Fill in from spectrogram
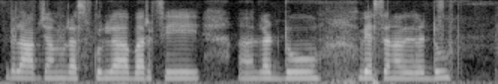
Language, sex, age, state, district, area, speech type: Punjabi, female, 30-45, Punjab, Ludhiana, urban, spontaneous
